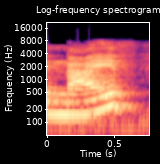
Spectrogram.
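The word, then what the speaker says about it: knife: ठीक है, तो के को शांत रखिए, बोलिए नाइफ, उसके बाद बोलिए नी,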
